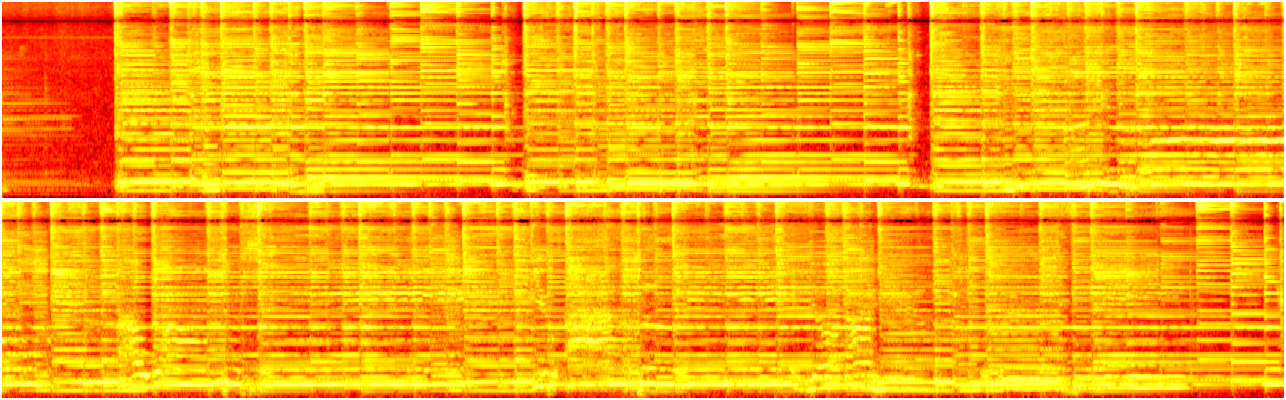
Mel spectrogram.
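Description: Acoustic guitar being strummed in a steady chord pattern. It starts about a second and a half in, after a short quiet moment.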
